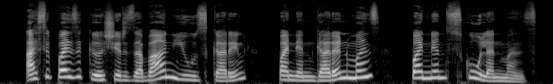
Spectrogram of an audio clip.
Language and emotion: Kashmiri, neutral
